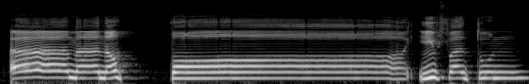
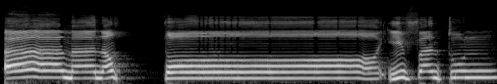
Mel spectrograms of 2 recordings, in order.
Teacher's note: Jadi tidak sepenuhnya melebur ke huruf to, tapi sebenarnya ada sifat yang masih kita berikan kepada huruf yang pertama. Namun tidak tampak karena kita udah membacanya udah melebur ke huruf yang kedua.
